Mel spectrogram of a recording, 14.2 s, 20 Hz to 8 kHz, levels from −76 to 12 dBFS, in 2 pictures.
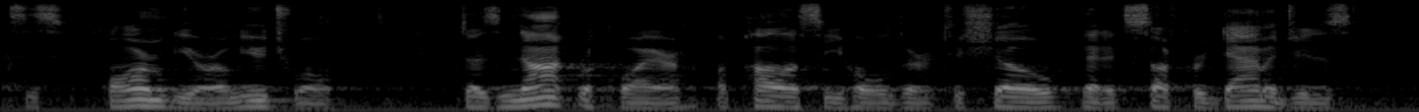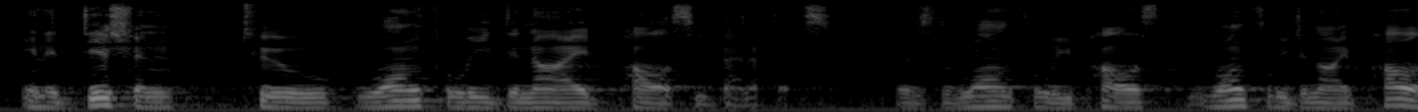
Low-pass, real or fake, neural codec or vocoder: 7.2 kHz; real; none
